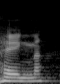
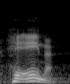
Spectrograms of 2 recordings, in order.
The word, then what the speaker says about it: Gehenna: No se pronuncia Gehenna, sino se pronuncia Gehenna. Pero se escribe con doble N.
